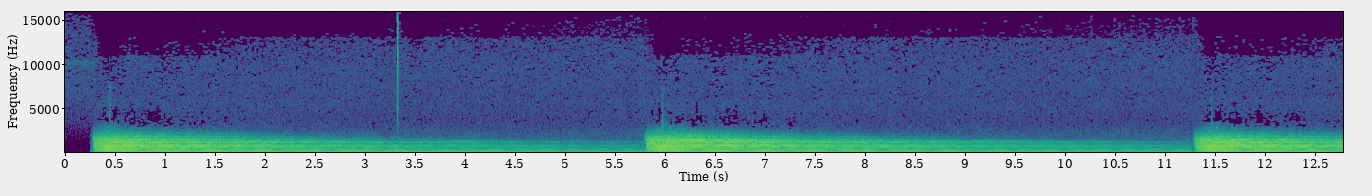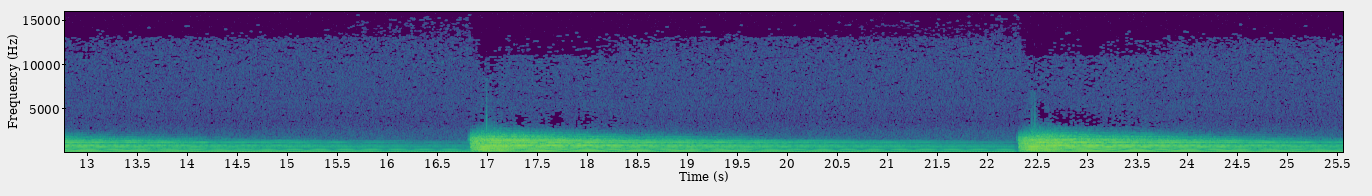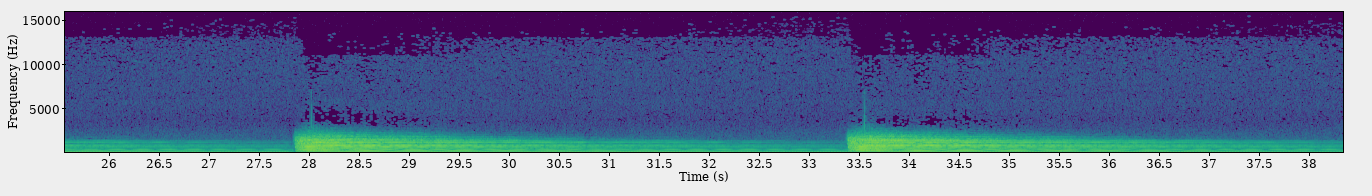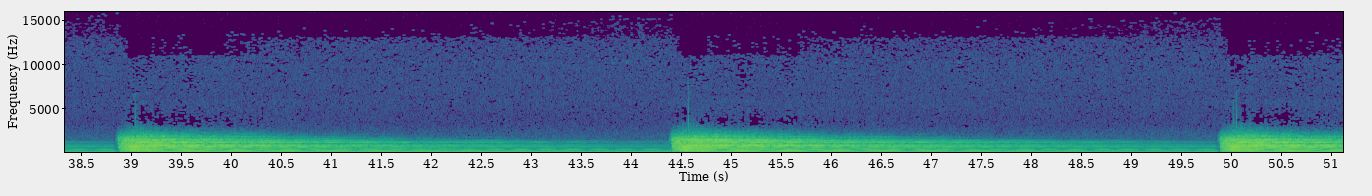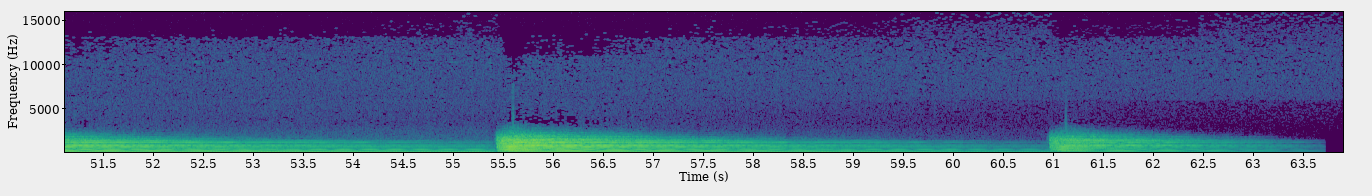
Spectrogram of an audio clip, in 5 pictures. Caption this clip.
Creepy church bell
The sound of a church bell tolling in a church in Germany, recorded summer 2012.
Church-bell, Deep, Germany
